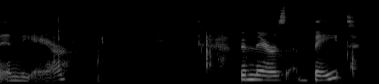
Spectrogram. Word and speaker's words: Bet: Bet is the letter that has the B-like sound, like in boy. When it has this dot in it, and we'll talk about what that dot is a little later, it has a strong B sound. When it does not have this dot in it, it has like a V type of sound.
